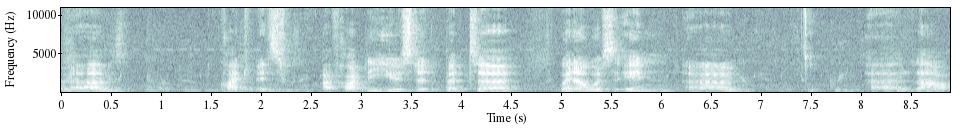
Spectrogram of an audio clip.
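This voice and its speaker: With a South African accent, a man speaks very slowly at a medium pitch, his intonation fairly even and his speech broken by long, frequent pauses, with noticeable background noise behind him. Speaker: long-distance bike touring nomad. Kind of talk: storytelling talk to audience. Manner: thoughtful.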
